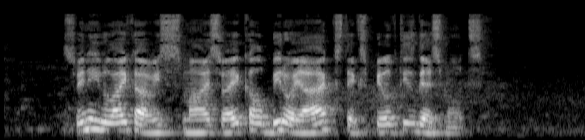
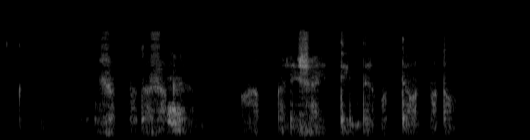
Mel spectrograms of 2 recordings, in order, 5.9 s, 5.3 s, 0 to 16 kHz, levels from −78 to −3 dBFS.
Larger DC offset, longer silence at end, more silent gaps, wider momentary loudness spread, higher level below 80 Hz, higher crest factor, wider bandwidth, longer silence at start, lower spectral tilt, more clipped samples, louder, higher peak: neither; first, 1.05 s vs 0.75 s; second, none vs 0.30-0.40 s, 0.49-0.80 s, 2.12-2.36 s, 3.29-3.40 s, 4.39-4.43 s; about the same, 15 LU vs 17 LU; first, -68 dBFS vs under -90 dBFS; about the same, 20 dB vs 24 dB; first, 11.5 kHz vs 7.6 kHz; first, 0.65 s vs 0.2 s; first, -4.5 dB/octave vs 0.5 dB/octave; neither; first, -21 LUFS vs -50 LUFS; first, -4 dBFS vs -28 dBFS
